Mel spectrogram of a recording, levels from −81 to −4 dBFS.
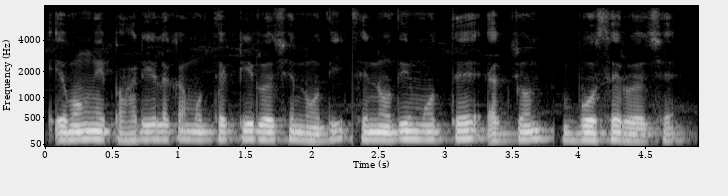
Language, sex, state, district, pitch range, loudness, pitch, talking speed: Bengali, male, West Bengal, Kolkata, 105-120 Hz, -23 LUFS, 115 Hz, 170 wpm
